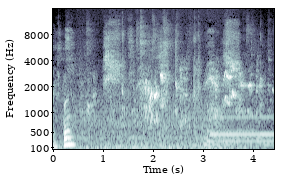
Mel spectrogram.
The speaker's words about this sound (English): I go in with a microphone and follow birds around the aviary as they practice their song.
